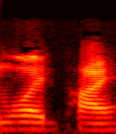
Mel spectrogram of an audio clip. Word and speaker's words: Lloyd Pye: One of the things I've noticed lately, not necessarily when Lloyd Pye had it. Lloyd Pye, did I say that right? – Yeah, you said it right.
